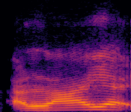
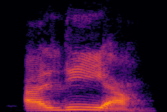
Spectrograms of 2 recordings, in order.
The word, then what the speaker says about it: Aliyah: My name is not Elia, it's Aliyah.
